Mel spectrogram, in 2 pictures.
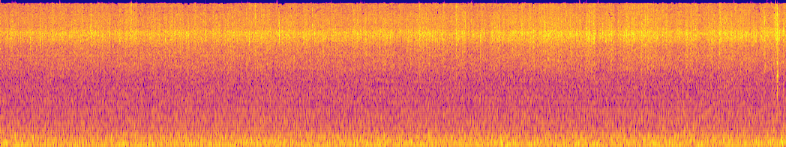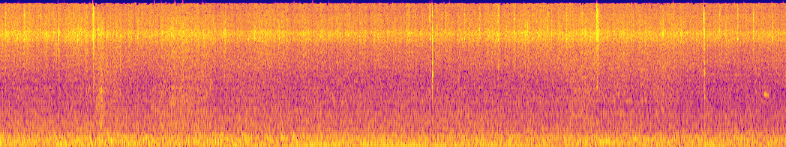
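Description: Steady road noise from a car driving on a wet, slushy freeway: tyres hissing on the wet surface over a low engine and drivetrain hum, heard from inside the car.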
